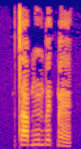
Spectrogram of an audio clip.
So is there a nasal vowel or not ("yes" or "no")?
yes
